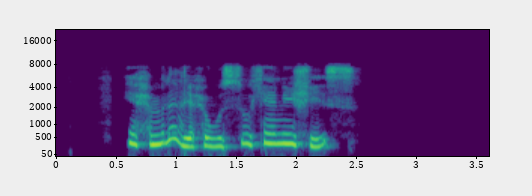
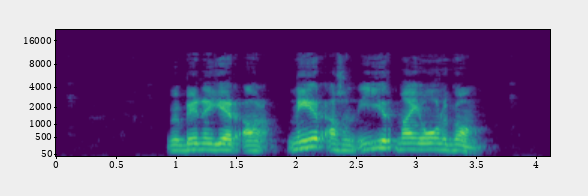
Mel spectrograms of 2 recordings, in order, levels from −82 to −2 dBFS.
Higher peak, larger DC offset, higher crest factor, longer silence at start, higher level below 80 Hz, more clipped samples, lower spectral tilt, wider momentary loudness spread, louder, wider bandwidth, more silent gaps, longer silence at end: second, -10 dBFS vs -6 dBFS; neither; about the same, 16 dB vs 18 dB; second, 0.6 s vs 0.95 s; about the same, -68 dBFS vs -68 dBFS; neither; second, -3.5 dB/octave vs -5.5 dB/octave; about the same, 7 LU vs 8 LU; about the same, -24 LUFS vs -24 LUFS; second, 8.2 kHz vs 11.5 kHz; neither; first, 1.15 s vs 0.6 s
